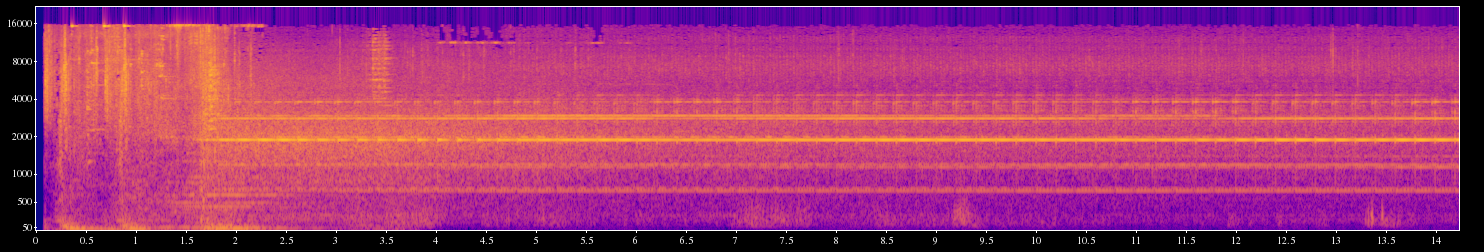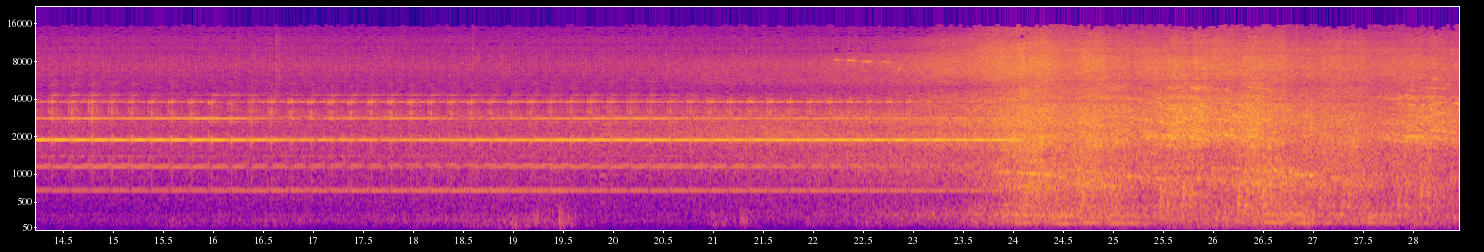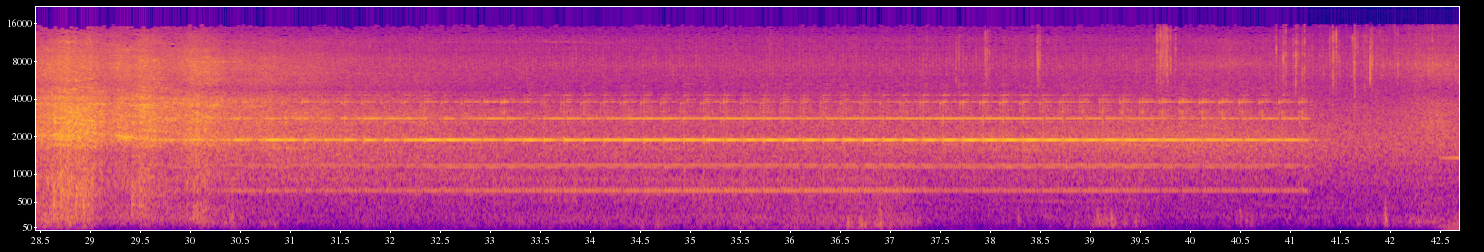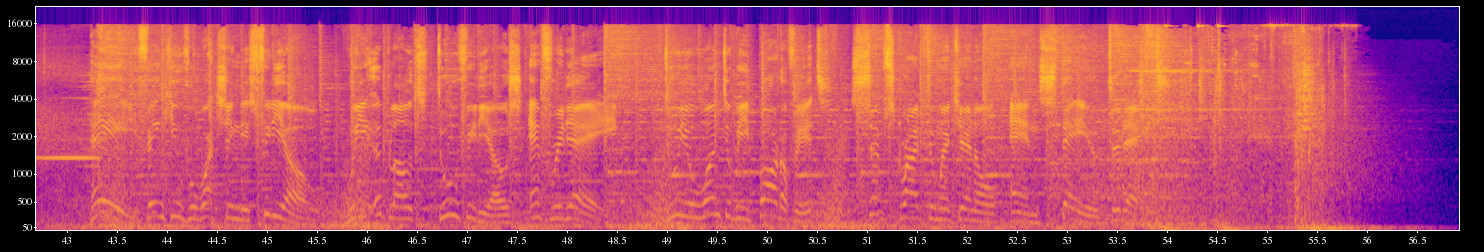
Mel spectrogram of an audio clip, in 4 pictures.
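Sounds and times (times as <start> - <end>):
level crossing bell ringing: 1.4 - 26.1, 42.4 - 54.7
train wheels clattering on rails: 23.3 - 31.0.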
